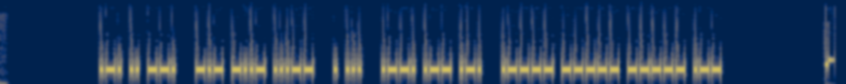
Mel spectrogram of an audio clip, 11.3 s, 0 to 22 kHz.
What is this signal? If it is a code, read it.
Morse code, heard as a keyed tone, about 30 wpm, 700 Hz. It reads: RIG KX3 ES PWR 100W
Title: K1USN SST QSO Practice 30wpm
